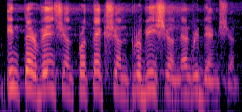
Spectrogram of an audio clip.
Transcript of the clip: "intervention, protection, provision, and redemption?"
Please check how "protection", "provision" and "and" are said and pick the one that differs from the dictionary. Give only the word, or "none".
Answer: provision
